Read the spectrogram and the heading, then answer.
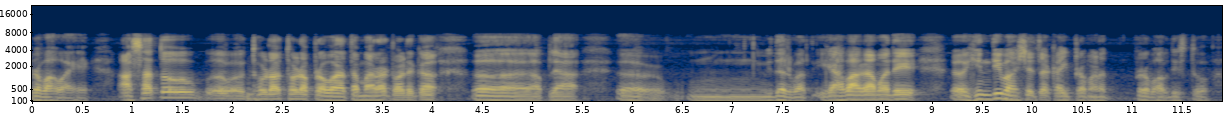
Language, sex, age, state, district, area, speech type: Marathi, male, 60+, Maharashtra, Kolhapur, urban, spontaneous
